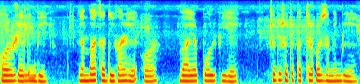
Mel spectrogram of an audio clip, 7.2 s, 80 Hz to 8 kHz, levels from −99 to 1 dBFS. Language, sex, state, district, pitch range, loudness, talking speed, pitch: Hindi, female, Arunachal Pradesh, Longding, 190-205 Hz, -16 LUFS, 160 wpm, 195 Hz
